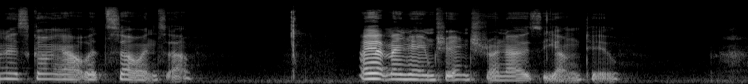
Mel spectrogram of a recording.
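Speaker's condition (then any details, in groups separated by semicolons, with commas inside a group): Cerebral palsy, mild; speech and motor skills affected, breathing tubes at birth; speech affected, throat tightens, needs deep breaths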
